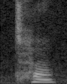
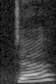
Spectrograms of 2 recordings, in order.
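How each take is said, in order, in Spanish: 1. El sonido ch tiene un soplo de aire fuerte. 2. El sonido ch no tiene soplo de aire. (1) "la cha aspirada, entonces va a sonar cha" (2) "tenemos cha"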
